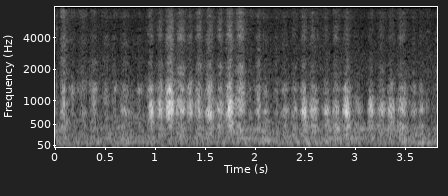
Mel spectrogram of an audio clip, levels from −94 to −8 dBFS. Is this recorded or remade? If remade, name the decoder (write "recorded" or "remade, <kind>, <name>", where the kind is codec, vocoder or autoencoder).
recorded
